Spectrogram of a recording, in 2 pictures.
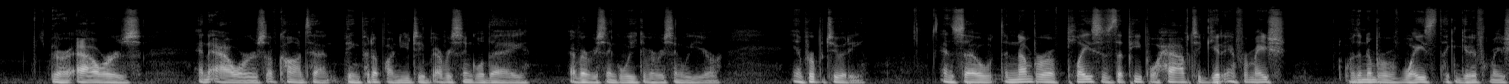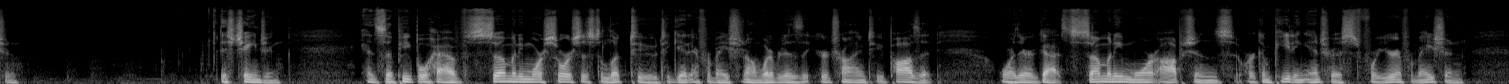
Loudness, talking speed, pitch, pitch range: -24 LUFS, 170 wpm, 100 Hz, 90-110 Hz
